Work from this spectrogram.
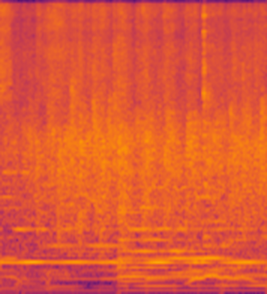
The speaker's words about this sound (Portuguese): Vamos aplaudir nosso Deus, vamos.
